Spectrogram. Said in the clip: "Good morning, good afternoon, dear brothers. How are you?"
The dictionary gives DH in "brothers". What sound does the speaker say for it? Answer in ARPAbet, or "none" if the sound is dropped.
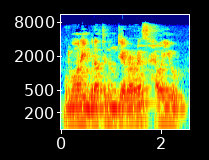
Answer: none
